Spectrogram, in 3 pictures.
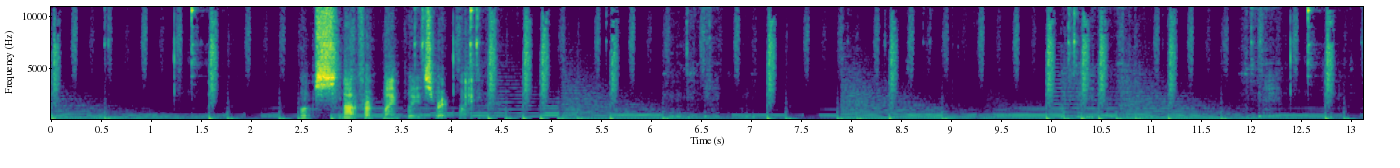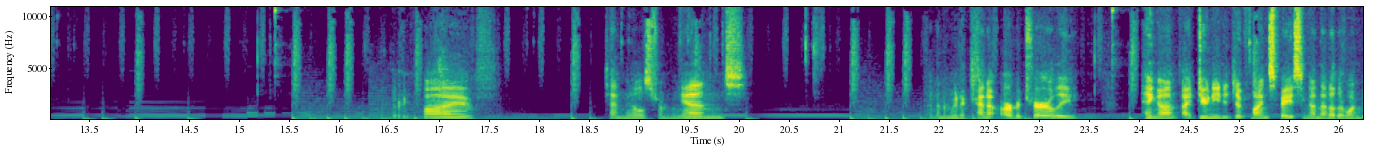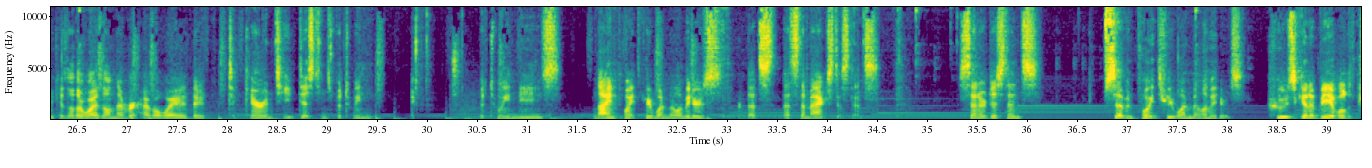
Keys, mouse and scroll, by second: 0.5 click, 1.4 click, 2.7 click, 3.6 click, 4.8 middle click, 5.4 click, 6.3 right click, 7.9 click, 8.7 click, 9.2 right click, 10.1 click, 11.1 right click, 12.0 click, 13.0 click, 13.6 right click, 14.4 click, 17.8 click, 18.8 click, 25.0 ctrl+click, 25.3 ctrl+Tab, 28.3 click, 29.8 ,, 30.2 m, 34.3 click, 35.2 click.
